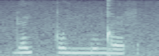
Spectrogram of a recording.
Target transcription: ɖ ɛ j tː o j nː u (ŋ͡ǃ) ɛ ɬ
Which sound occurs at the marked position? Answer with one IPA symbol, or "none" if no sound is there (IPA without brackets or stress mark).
ŋ͡ǃ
